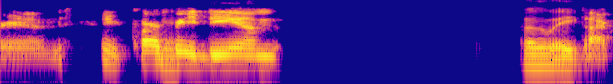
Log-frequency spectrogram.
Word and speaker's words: Carrpediem: Dave Carr owner of let me get the pronunciation of that name the company Dave the owner of carpe diem Carpe Diem and you can feel free to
